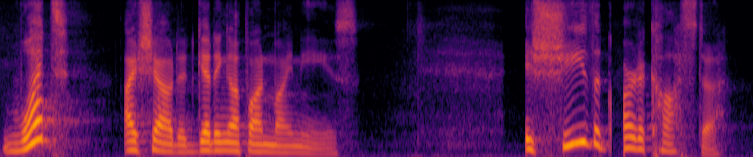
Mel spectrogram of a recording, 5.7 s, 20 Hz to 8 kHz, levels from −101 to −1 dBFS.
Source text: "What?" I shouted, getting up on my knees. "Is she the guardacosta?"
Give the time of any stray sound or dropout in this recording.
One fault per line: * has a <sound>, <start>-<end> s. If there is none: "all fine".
* has a dropout, 4.6-4.7 s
